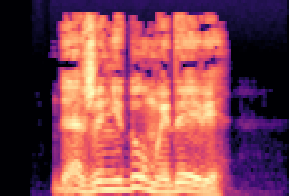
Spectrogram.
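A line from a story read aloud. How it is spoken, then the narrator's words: Barking. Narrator (Russian): рявкнул я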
